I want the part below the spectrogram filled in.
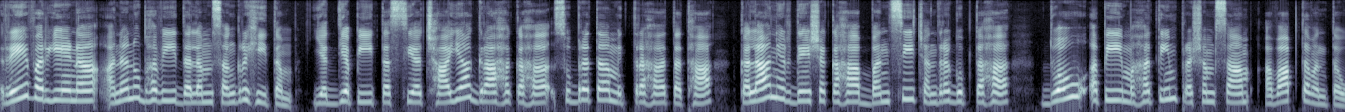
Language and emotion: Sanskrit, neutral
